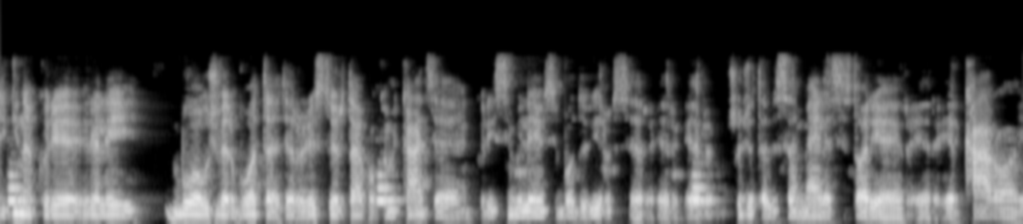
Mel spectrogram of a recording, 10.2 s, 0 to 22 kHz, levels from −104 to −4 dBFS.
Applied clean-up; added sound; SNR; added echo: classical method log-MMSE.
